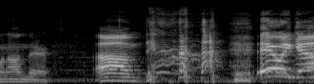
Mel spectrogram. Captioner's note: chuckles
